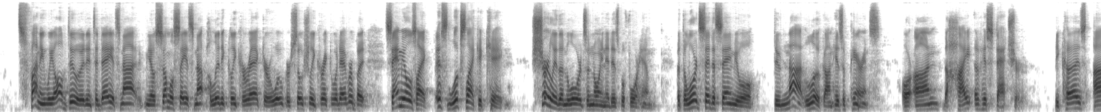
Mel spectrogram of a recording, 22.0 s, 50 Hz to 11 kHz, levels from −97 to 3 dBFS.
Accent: American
